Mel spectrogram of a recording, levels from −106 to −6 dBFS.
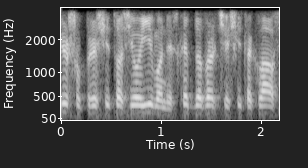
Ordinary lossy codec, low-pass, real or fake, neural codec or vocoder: AAC, 32 kbps; 3.6 kHz; real; none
